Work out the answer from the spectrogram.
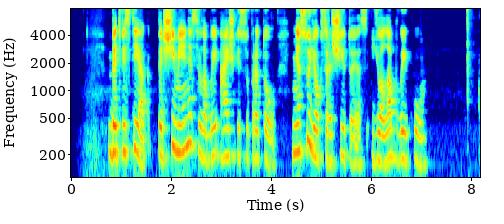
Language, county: Lithuanian, Vilnius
